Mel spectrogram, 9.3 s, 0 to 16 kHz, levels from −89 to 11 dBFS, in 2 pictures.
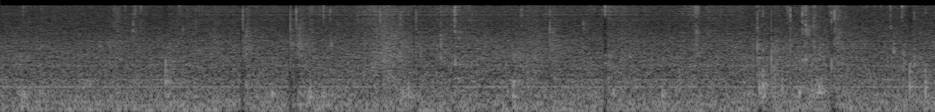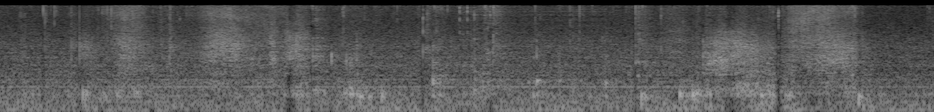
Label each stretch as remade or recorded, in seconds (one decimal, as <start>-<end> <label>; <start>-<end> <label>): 0.0-1.0 recorded; 1.0-3.7 remade; 3.7-7.0 recorded; 7.0-7.7 remade; 7.7-9.3 recorded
